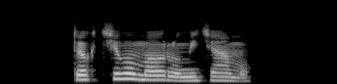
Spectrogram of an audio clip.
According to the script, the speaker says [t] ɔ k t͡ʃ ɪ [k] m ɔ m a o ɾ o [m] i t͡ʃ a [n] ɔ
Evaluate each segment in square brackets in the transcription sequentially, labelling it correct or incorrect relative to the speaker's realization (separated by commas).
correct, incorrect, correct, incorrect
